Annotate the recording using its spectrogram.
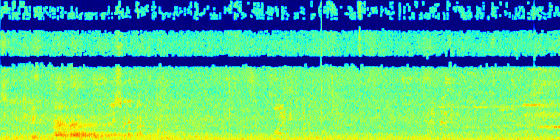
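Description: Crowd murmur and general noise in a large hall, with a short louder burst about a second in.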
